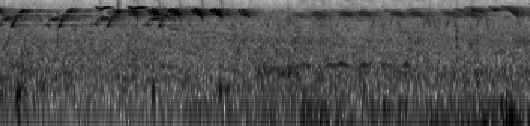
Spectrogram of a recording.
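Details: Mountain white-eye from the wild, a master recording for training birds: a fast, continuous stream of thin, high twittering notes with soft lower noise beneath.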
